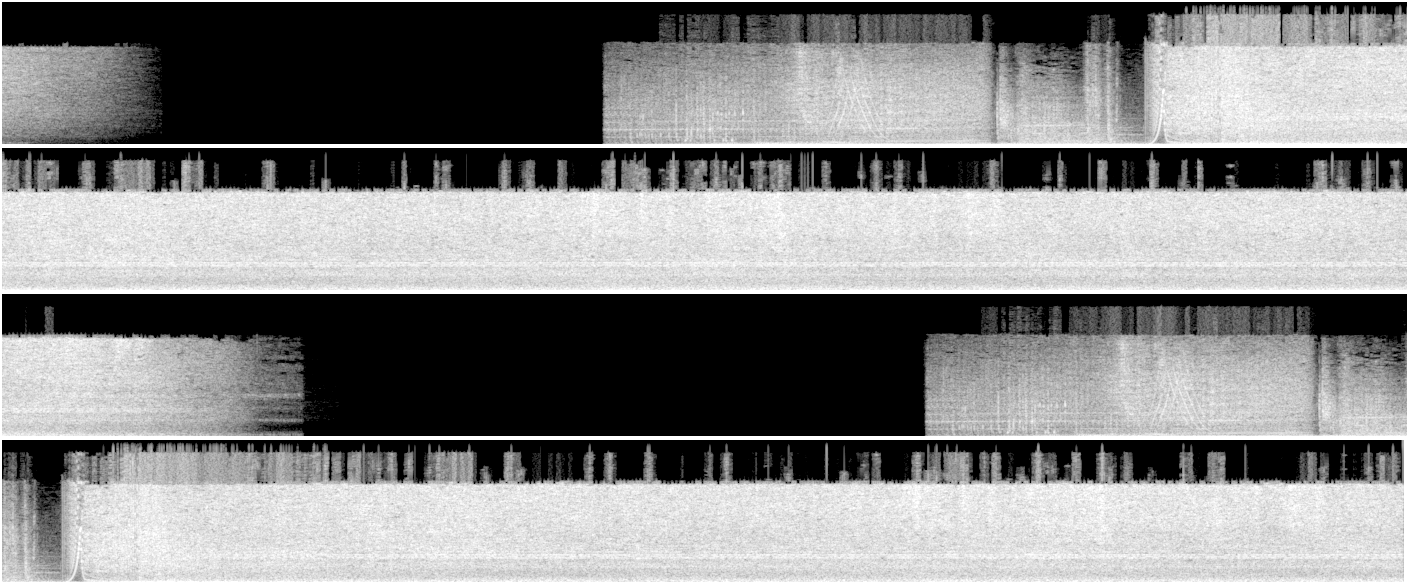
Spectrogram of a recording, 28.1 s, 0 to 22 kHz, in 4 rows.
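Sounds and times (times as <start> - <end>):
dense mechanical rumble: 3.0 - 13.5, 18.7 - 28.0
jet-like rush with high whine: 3.0 - 15.5, 18.7 - 28.0.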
